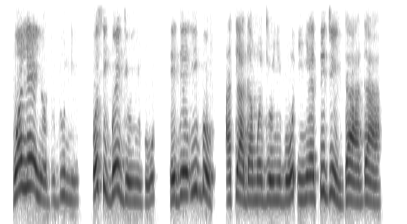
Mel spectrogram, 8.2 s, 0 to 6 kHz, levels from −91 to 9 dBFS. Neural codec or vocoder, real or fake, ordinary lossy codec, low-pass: codec, 16 kHz, 16 kbps, FreqCodec, smaller model; fake; none; 5.4 kHz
